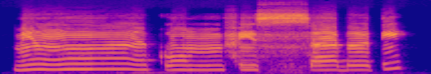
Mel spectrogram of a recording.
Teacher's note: सीन को अपना मखरज clear करेगा, सीन में सीटी डालेगा और अपना टाइम कंप्लीट करके आगे फिर सीन बा के साथ मिलेगा और बा को कलकला है।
